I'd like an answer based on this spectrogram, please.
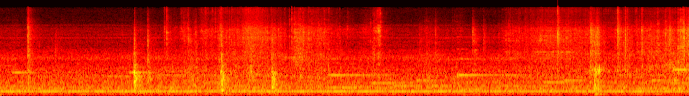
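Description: Aluminium foil crinkling and crackling, with several sharp clicks and knocks, as foil-wrapped containers are handled on a freezer shelf. A steady low hum and a few soft, sparse music notes lie underneath.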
